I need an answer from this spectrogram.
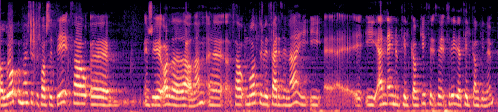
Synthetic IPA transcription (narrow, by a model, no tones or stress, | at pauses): alɔːkʏmhanst̪ɪt̪ʏfasɪt̪ɪθaw | ejns̬ɔjɛɣɔɾðaðɪθaawðanːθawnɔːt̪ʏmvɪðfɛɾðɪnaii | iɛnːeːjnʏmt̪ʰɪlkawɲcɪθθɾɪːðjat̪ʰɪlkawɲcɪnʏm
